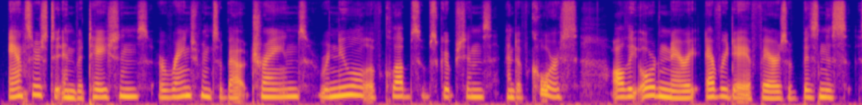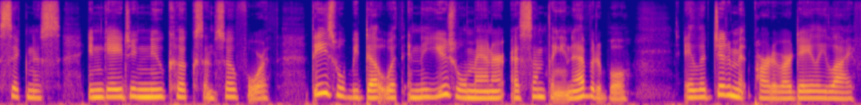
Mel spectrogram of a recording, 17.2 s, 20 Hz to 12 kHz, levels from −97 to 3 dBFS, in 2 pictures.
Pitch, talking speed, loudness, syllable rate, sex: 200 Hz, 160 wpm, -19 LUFS, 5.6 syllables/s, female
